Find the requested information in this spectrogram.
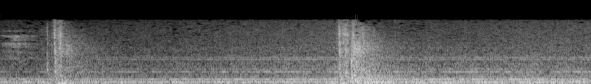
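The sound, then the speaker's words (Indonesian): A room door is closed at nightfall. Two brief swishing door sounds come about three seconds apart over a steady low electrical hum, with no voices. “Aku pun menutup pintu ruangan dan berjalan keluar.”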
